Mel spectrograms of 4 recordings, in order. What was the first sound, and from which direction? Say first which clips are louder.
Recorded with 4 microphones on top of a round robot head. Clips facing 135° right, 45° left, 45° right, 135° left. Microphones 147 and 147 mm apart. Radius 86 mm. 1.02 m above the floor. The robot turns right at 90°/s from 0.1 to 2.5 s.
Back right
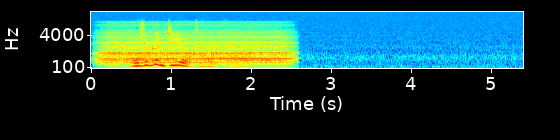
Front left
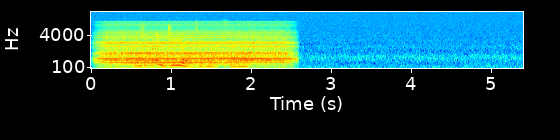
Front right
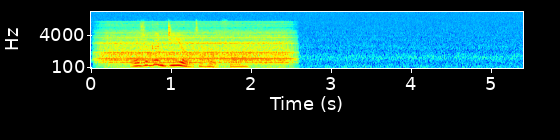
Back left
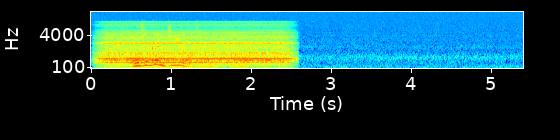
A woman speaking: back right 7 dB, front right 3 dB; 135° right.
